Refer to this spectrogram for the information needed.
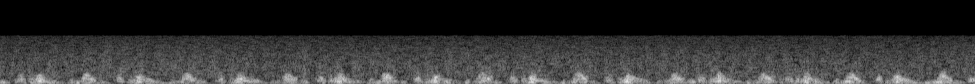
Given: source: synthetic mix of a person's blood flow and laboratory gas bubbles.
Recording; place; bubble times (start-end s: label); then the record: Doppler ultrasound of blood flow; precordium
no bubbles
From the record:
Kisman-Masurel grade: 000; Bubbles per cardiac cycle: 0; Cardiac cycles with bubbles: 0%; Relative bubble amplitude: no bubbles discernible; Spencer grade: 0 (complete lack of bubble signals)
